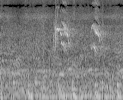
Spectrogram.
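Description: Two short, high squawks about a second apart, like bird calls, over a steady low background of outdoor ambience.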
